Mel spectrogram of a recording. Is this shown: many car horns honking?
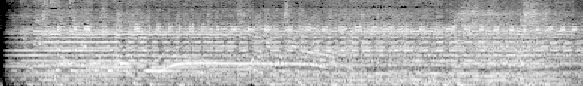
yes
